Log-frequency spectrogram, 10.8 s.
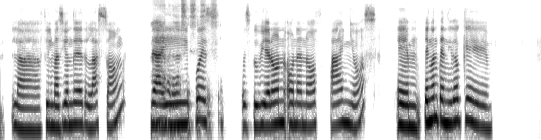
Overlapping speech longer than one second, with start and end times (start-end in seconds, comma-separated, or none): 3.0-4.4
